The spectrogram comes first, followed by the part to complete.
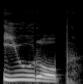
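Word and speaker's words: Europe: जैसे इ यू आ रहा है यहां पर यू तो इसे इयू नहीं पढ़ना। यूरोप। ठीक है? इसे पढ़ना है यूरोप। क्या पढ़ना है? यूरोप। क्योंकि इ यू एक साथ आ रहा है तो यू।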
